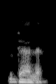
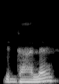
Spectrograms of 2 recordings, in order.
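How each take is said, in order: First: विद्यालय with a clear dy glide; correct conjunct. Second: विद्यालय said with a heavy d and no y sound; mispronounced conjunct. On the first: Teacher shows learners the correct form, विद्यालय with dy. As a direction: sound the y after d in विद्यालय. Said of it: "दोनों में अंतर देखिए". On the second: Teacher shows learners the faulty form, विद्यालय without its y. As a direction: drop the y glide in विद्यालय. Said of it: "इसमें धा है". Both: Shown as a demonstration.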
